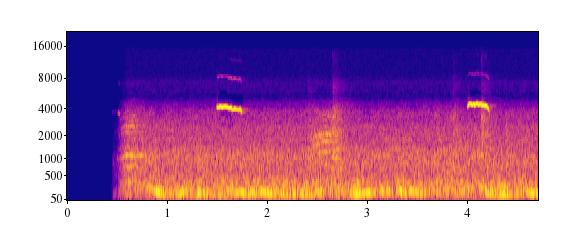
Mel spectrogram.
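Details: A hand-fed young cockatiel gives a harsh, wheezy, nonstop begging rasp with a couple of thin high squeaks during feeding.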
